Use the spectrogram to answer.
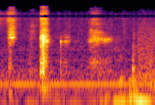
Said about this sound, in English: New entry. I suspect gagging sounds, coughing. I, I think it's been a week since I ate from the carcass. I didn't get any immediate indigestion or signs of food poisoning, but since yesterday, I felt very ill.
